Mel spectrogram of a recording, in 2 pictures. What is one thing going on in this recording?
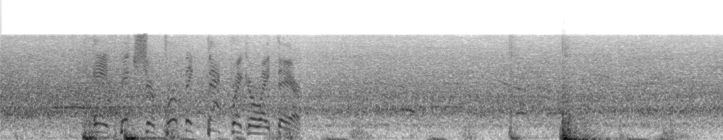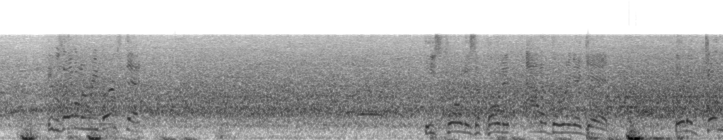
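Heavy bodies slam down onto a wrestling mat with loud thuds.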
